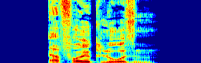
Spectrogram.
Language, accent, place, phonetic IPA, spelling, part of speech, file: German, Germany, Berlin, [ɛɐ̯ˈfɔlkloːzn̩], erfolglosen, adjective, De-erfolglosen.ogg
- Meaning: inflection of erfolglos: 1. strong genitive masculine/neuter singular 2. weak/mixed genitive/dative all-gender singular 3. strong/weak/mixed accusative masculine singular 4. strong dative plural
